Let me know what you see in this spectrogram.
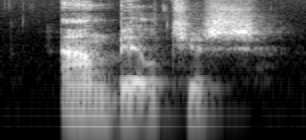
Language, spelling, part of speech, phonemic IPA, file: Dutch, aanbeeldjes, noun, /ˈambelcəs/, Nl-aanbeeldjes.ogg
- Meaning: plural of aanbeeldje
